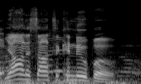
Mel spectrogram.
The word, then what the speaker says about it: Antetokounmpo: Giannis Antetokounmpo. All right, yeah. Say it. Antetokounmpo?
